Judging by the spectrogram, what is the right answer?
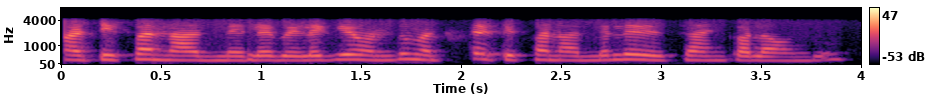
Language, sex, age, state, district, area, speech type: Kannada, female, 30-45, Karnataka, Hassan, rural, conversation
